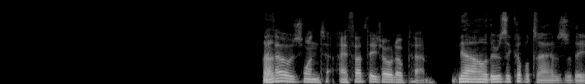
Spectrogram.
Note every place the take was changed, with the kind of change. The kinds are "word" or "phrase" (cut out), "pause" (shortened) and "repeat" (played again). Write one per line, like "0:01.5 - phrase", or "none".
0:03.0 - word
0:03.8 - word
0:04.1 - word
0:04.4 - pause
